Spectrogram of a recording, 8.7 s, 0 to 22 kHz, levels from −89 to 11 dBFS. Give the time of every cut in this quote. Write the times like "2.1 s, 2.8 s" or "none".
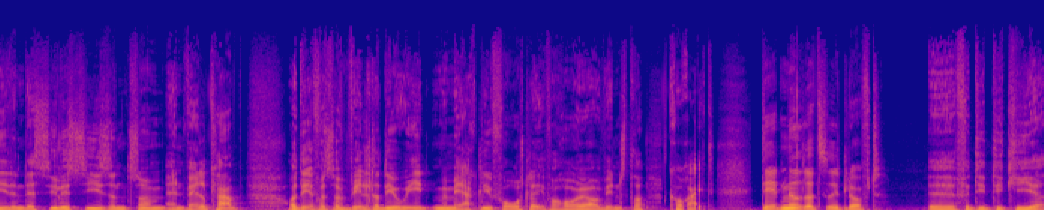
1.4 s, 5.5 s, 7.7 s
